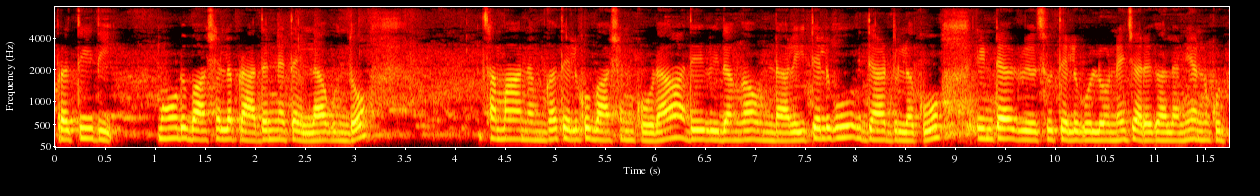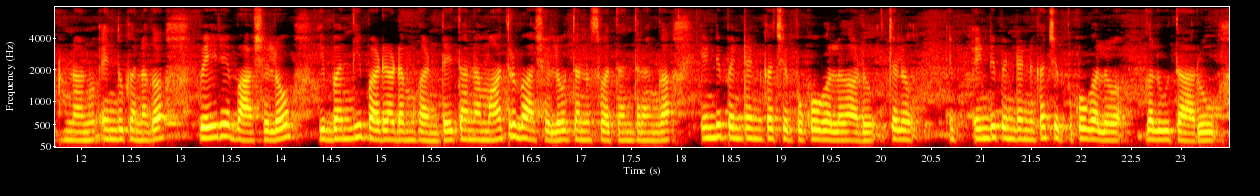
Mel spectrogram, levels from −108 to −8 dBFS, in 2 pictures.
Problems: none marked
